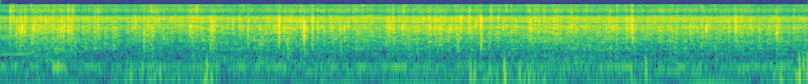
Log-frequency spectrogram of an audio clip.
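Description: Bicycle tyres rolling along a gravel trail, heard from a camera mounted low on the bike: a steady rumble of wheel and wind noise, with many small sharp clicks and knocks from grit and bumps.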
